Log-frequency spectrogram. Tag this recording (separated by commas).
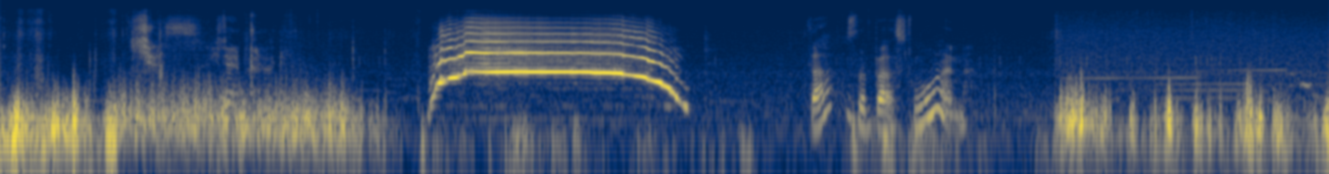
elk bugling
